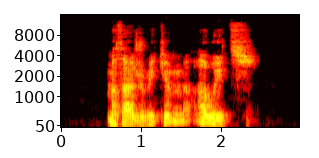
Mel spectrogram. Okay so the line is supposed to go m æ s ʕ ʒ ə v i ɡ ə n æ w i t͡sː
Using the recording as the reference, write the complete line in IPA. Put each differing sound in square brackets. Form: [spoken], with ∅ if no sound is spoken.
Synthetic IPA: m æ [θ] ʕ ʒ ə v i [k] ə [m] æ w i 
